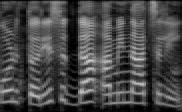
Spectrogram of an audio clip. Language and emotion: Goan Konkani, neutral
